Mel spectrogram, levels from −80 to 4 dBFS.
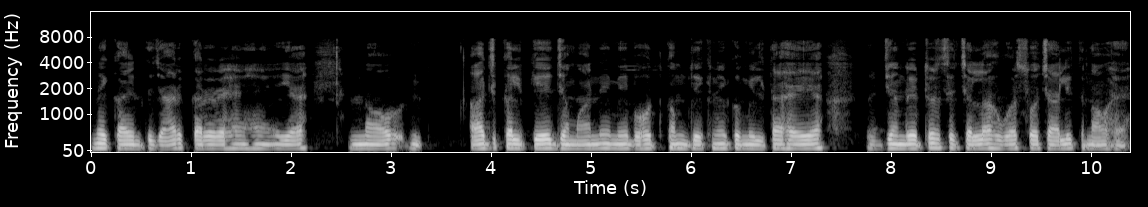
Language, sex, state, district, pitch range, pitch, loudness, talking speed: Hindi, male, Bihar, Gopalganj, 105-110 Hz, 110 Hz, -18 LUFS, 150 wpm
